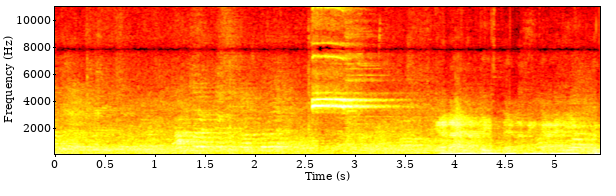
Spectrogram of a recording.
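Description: Several men talk in the background of a large echoing hall.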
